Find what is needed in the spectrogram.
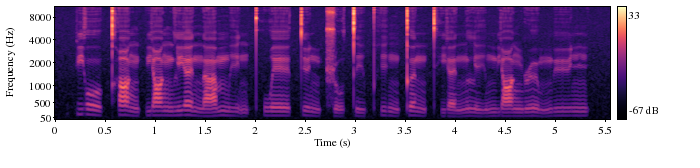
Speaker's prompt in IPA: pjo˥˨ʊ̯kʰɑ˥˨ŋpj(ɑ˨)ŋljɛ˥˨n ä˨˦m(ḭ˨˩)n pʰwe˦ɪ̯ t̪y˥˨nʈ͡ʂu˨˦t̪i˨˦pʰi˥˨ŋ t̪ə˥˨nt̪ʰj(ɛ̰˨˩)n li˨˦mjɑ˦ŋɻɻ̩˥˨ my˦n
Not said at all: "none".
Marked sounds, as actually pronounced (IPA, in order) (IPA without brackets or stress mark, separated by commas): ɑ˦, ḭ˨˩, ɛ˨˦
